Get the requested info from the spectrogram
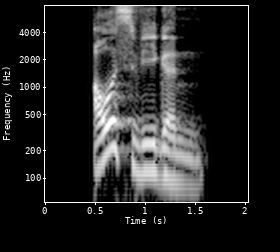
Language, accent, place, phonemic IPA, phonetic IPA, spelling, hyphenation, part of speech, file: German, Germany, Berlin, /ˈaʊ̯sˌviːɡən/, [ˈʔaʊ̯sˌviːɡŋ̍], auswiegen, aus‧wie‧gen, verb, De-auswiegen.ogg
- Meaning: to weigh, to weigh out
